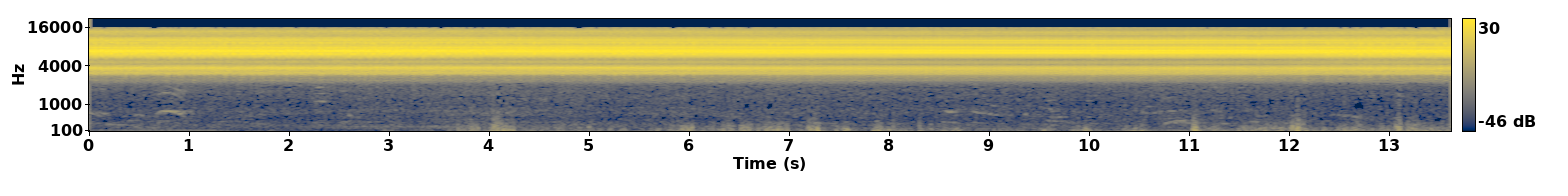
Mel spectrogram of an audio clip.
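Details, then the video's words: In August 2011 a cicada sits on a Portuguese holiday villa wall, producing an unbroken high, hissing buzz at even volume, with faint low knocks underneath. "CICADA,DOING ITS CALL."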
